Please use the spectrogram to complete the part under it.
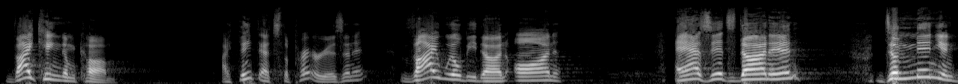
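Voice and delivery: fiery pulpit preaching. Acted. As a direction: preach it out with full force. Preaching at full force.

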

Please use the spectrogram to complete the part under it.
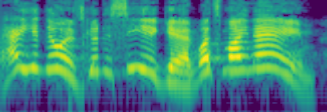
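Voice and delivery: high, loud gushing greeting; mock eager greeting. Mall acquaintance testing the pastor, loud and over-eager. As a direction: pounce with a high-pitched hello.

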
